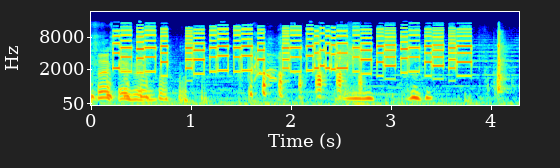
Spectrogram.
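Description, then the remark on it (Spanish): A telephone rings on the line, a loud electronic ringtone of rapid, high-pitched tonal bursts repeating in quick succession for several seconds, with a voice murmuring faintly underneath. “Voy a llamar al enemigo, como hacía Gila.”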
